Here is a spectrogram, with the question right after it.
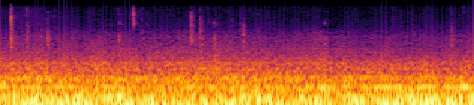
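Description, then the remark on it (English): An S-Class luxury car pulls away with decent urgency, its deep engine and road rumble loud, holding a steady, smooth drone for a few seconds with no voices. “I wouldn't say that I'm pinging away like a race car from roundabouts, but I'm certainly pulling away with decent urgency.”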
